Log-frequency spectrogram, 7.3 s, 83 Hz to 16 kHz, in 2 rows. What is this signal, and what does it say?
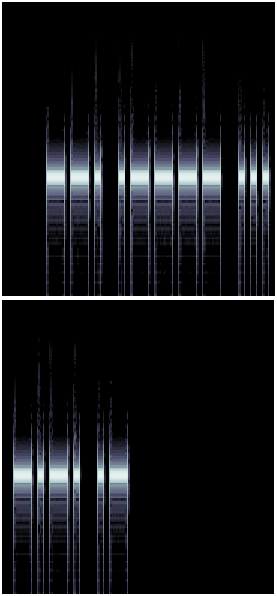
Morse code, heard as a keyed tone, about 15 wpm, 700 Hz. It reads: G1SCA
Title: DXCC-100 Call Signs - 5 Characters - Repeated 3x - 15wpm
